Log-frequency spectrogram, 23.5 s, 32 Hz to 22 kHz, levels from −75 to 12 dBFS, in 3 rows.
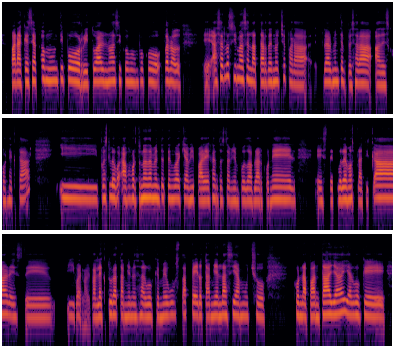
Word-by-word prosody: para 200 0 +6
que 210 +1 0
sea 225 +2 +2
como 230 -1 0
un 230 0 -1
tipo 230 -2 +2
ritual, 210 +3 +1
¿no?, 215 - 0
así 220 0 -2
como 210 -1 -3
un 205 - -6
poco, 215 -2 -3
bueno, 215 -3 +1 0.5
eh, - - -6
hacerlo 275 +1 +1
así 270 -2 -4
más 245 -1 +2
en 245 - +1
la 210 - +4
tarde-noche 210 +4 -1
para 180 -3 -1 0.3
realmente 210 +1 -1
empezar 195 0 -4
a 195 -1 +4
a 185 - 0
desconectar. 185 - -5 0.6
Y 200 -2 -2
pues, 210 +2 -4
lo 215 0 +1
afortunadamente 210 +1 +2
tengo 205 0 -3
aquí 205 0 0
a 195 - 0
mi 195 +1 -1
pareja, 180 +3 +1
entonces, 185 -3 -7
también 180 -2 -5
puedo 180 +1 -4
hablar 180 0 -1
con 175 +3 -7
él, 190 -1 +1 0.4
este 180 0 -7
podemos 195 +1 +2
platicar 210 +4 +4
este, 170 -1 -5 0.3
y 185 -1 -8
bueno, - - -6
la 175 - 0
lectura 200 +3 0
también 185 -2 -3
es 180 0 -5
algo 185 -1 -1
que 180 +1 -8
me 185 +2 -1
gusta, 200 +2 -5
pero 195 -1 +2
también 185 +1 0
lo 200 - +3
hacía 195 +1 +1
mucho 185 -1 -5 0.5
con 200 -2 -1
la 185 -1 +5
pantalla 205 +4 +5
y 230 - +1
algo 195 -2 0
que 180 - 0
195 Hz, 170 wpm, -22 LUFS, 185-210 Hz, 0.6 s, para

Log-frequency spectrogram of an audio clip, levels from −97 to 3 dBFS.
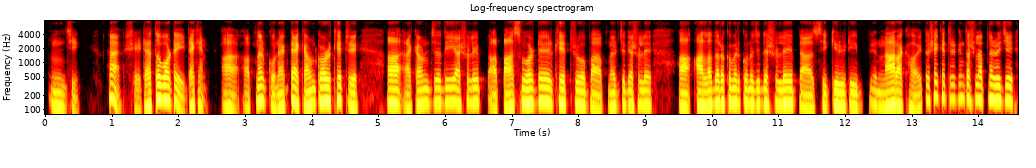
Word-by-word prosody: উম, 120 -2 -1 0.2
জি। - - -7 0.5
হ্যাঁ, - - +3 0.2
সেটা 95 +3 -4
তো - - +7
বটেই। 155 -7 +4
দেখেন, 125 0 -1 0.3
আ - - 0 0.3
আপনার 155 +8 +1
কোনো 105 -1 -2
একটা 160 - -3
অ্যাকাউন্ট 125 +1 +2
করার 150 0 +6
ক্ষেত্রে, 145 -8 +2 0.5
আ - - +7 0.2
অ্যাকাউন্ট 130 +7 -1
যদি 145 0 -1 0.2
আসলে 145 +2 -2 0.3
আ - - +1
পাসওয়ার্ডের 140 +6 +3
ক্ষেত্রেও 130 -2 +1
বা 115 - 0
আপনার 115 +3 -4
যদি 130 -1 -2
আসলে 130 +1 -2 0.5
আ - - +4 0.3
আলাদা 130 +3 +3
রকমের 145 0 +1
কোনো 135 -1 +2
যদি 135 +1 -3
আসলে 135 +2 0 0.3
আ - - 0 0.2
সিকিউরিটি 120 +1 0 0.5
না 125 - +5
রাখা 125 -2 -1
হয়, 100 +2 -3
তো - - -5
সেক্ষেত্রে 185 -3 -3
কিন্তু 175 0 -4
আসলে 170 +3 -3
আপনার 170 +1 0
ওই 160 - +2
যে, 165 - +3
135 Hz, 175 wpm, -22 LUFS, 120-150 Hz, 0.5 s, তো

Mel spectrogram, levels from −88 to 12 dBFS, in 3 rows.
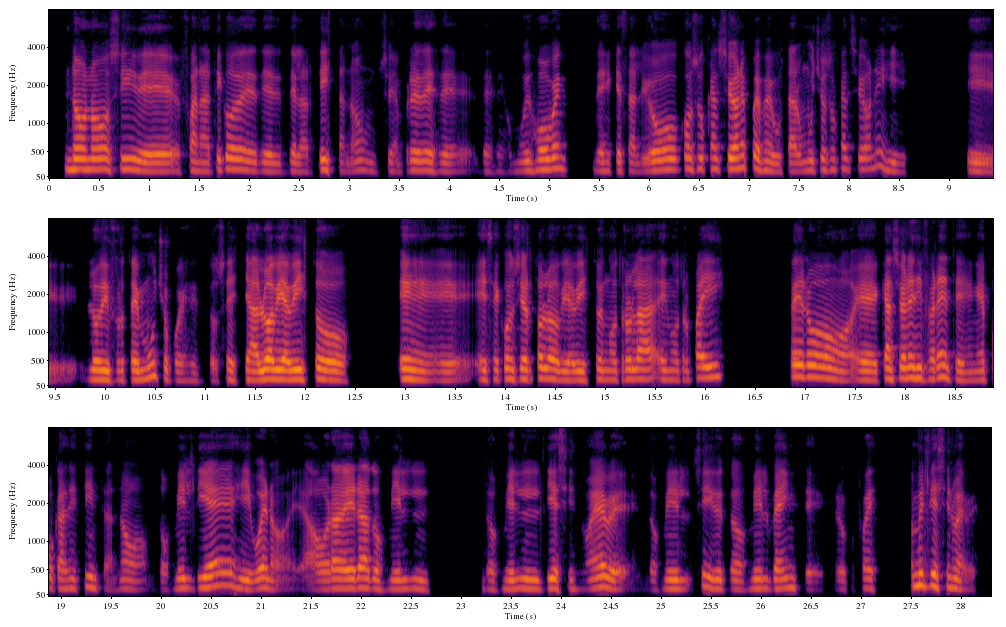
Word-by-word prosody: No 185 +1 +4
no, 185 0 +2
sí, 185 +1 -1
eh, 150 -1 +2
fanático 165 +4 -2
de 170 -3 0
de 150 -2 -5
del 145 +1 -7
artista, 165 +3 -4
¿no? 165 -2 -12
Siempre 165 +3 -5
desde 150 -3 -5
desde 145 -1 -19
muy 155 +2 -7
joven, 180 +4 0 0.2
desde 155 -2 -9
que 155 - -5
salió 165 +4 -1
con 195 0 -3
sus 190 0 -4
canciones, 190 +1 +1
pues 190 -5 0
me 165 - -2
gustaron 150 +2 -6
mucho 165 +2 -6
sus 180 0 -11
canciones, 190 +4 -8
y 150 -4 -10 0.6
y 75 -2 -8
lo 165 0 +3
disfruté 160 0 +3
mucho, 190 0 -2
pues, 145 -1 -9
entonces, 140 +3 -7
ya 155 -2 +4
lo 165 - +10
había 170 -1 +9
visto, 165 -3 +4 0.4
eh, 150 -3 0
ese 165 0 -3
concierto 175 0 +2
lo 180 - +6
había 155 -2 +2
visto 155 +2 0
en 165 -1 -3
otro 160 +1 -1
la 170 0 +2
en 165 -1 -3
otro 160 0 -9
país, 195 +4 +1 0.7
pero, 195 -7 +3
eh, 155 -1 +2
canciones 185 +2 +4
diferentes 185 -3 +1
en 150 +1 -10
épocas 160 +1 -5
distintas, 165 +2 -7
¿no? 150 -2 -9
2010 175 +7 0
y, 160 -2 +2
bueno, 165 0 -1
eh, - - -21
ahora 165 +2 +1
era 170 +1 +5
2000, 155 -1 -5 0.5
2019, 155 +1 -1
2000, 155 +1 -3
sí, 200 -3 -2
desde 160 -1 -2
2020 165 - -4
creo - - -13
que - - -47
fue - - -7 0.3
2019, 195 -6 0
165 Hz, 155 wpm, -23 LUFS, 155-180 Hz, 0.7 s, lo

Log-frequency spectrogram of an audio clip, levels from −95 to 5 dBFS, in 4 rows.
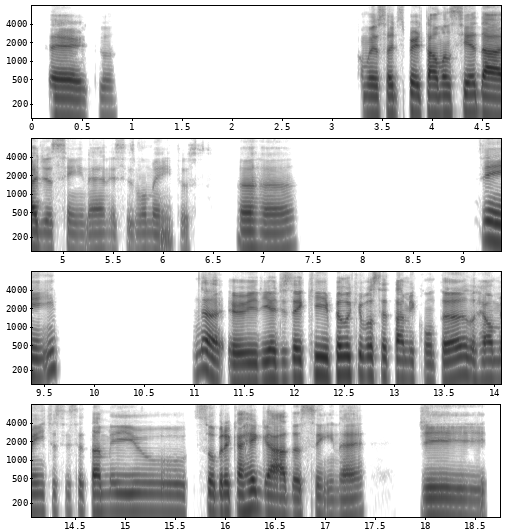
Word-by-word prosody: Certo. 125 -1 0 2.4
Começou 135 -1 0
a - - +2
despertar 135 0 +2
uma 140 +1 +2
ansiedade 135 -4 +4
assim, 115 -1 -14
né, 115 0 -10
nesses 115 -1 -21
momentos, 115 -1 -15 0.4
aham. 125 0 -4 1.9
Sim. 180 +3 0 1.3
Não, 205 +3 +1 0.2
eu 130 0 +2
iria 135 +2 +2
dizer 140 +2 +1
que, 165 0 +3
pelo 170 +2 +4
que 170 - -3
você 165 -1 0
tá 150 -2 0
me 140 -1 -6
contando, 140 +5 +1
realmente 140 +1 -3
assim 140 0 -20
você 140 +1 -12
tá 140 +1 +1
meio 145 -1 -7
sobrecarregada, 145 -3 +1
assim, 115 -1 -9
né, 115 +3 -4 0.5
de 115 -2 -5
135 Hz, 100 wpm, -22 LUFS, 120-145 Hz, 2.4 s, ansiedade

